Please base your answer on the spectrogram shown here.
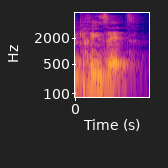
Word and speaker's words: grisette: wide in New Zealand it's a gisette a gisette is actually a French term um and or git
